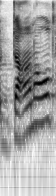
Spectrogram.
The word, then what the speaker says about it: Donald: while we're at it so Donald has the stress on the dawn syllable um and it has the a vowel so just like words like job or problem typically letter o in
